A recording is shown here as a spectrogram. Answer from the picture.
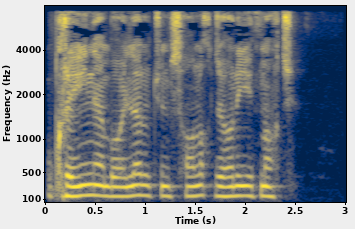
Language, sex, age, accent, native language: Uzbek, male, 18-24, Sirdaryo, Uzbek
